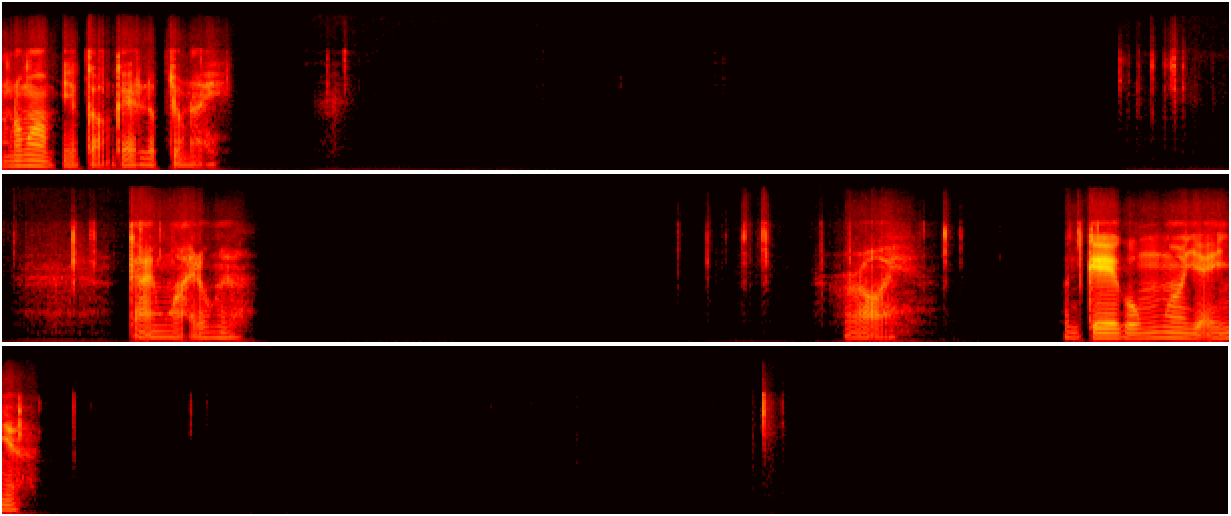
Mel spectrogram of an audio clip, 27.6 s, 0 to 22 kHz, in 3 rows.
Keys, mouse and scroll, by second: 0.7-2.3 alt+drag, 2.3 a, 8.5 q, 9.5 q, 10.1 a, 14.3 scroll down 1, 14.6 q, 15.6 alt+click, 16.1 q, 16.6-18.4 alt+drag, 18.4 q, 18.8 q, 19.1-19.6 scroll up 3, 19.6 a, 23.9 a.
